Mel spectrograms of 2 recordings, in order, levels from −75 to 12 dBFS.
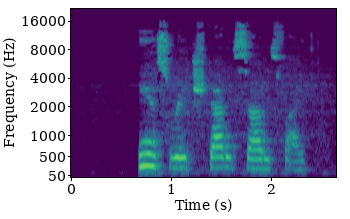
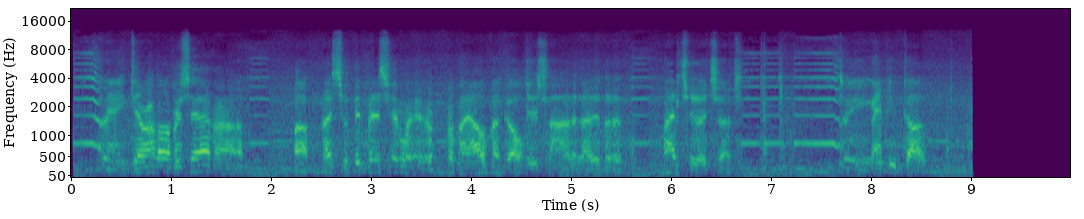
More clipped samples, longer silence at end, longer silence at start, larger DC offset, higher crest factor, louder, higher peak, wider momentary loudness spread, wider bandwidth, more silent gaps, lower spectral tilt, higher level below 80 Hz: neither; second, 0.35 s vs 1 s; first, 0.7 s vs 0 s; neither; about the same, 16 dB vs 18 dB; about the same, -16 LUFS vs -17 LUFS; about the same, -2 dBFS vs 0 dBFS; first, 14 LU vs 11 LU; first, 16 kHz vs 13.5 kHz; neither; about the same, -1.5 dB/octave vs -2.5 dB/octave; second, -64 dBFS vs -54 dBFS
